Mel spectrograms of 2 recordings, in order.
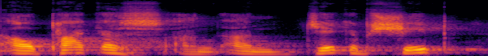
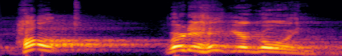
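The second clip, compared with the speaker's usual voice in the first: sharp, loud, much higher sentry shout; soldier's challenge; 9 semitones higher, 9 dB louder than usual. Retold or imitated. Sentry halting children at the gate, shouting loud. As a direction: bark it out like a Roman sentry.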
